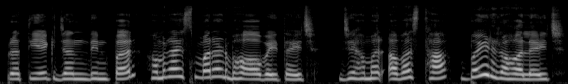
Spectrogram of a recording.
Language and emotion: Maithili, sad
